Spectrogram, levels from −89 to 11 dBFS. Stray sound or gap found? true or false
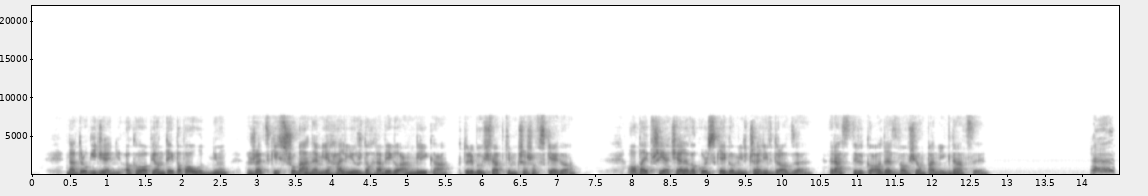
true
